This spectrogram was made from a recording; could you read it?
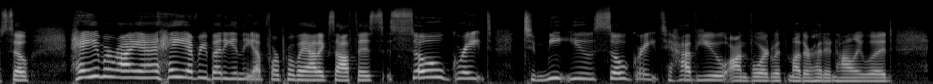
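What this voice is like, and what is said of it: Strained, fading voice. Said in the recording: “I'm losing my voice. I've been talking a lot this past weekend.”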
